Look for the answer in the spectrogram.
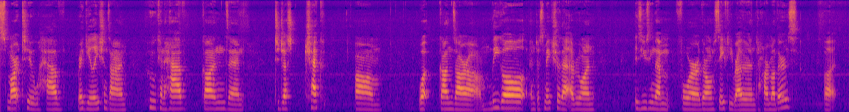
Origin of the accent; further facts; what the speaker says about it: West Hartford, Connecticut, United States; I'm 20 years old, and I'm currently a student at the University of Connecticut studying special education, and I'm from West Hartford.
